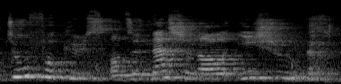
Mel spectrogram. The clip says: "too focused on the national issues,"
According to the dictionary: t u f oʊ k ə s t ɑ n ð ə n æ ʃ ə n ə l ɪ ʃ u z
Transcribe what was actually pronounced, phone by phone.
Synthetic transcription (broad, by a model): t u f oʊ k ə s ɑ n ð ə n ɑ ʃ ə n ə l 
